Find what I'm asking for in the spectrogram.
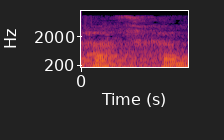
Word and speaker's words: Pascha: It's even embedded in their translation of what the word Pascha means, as in passage, rather than Passover.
